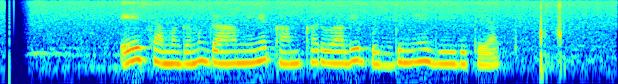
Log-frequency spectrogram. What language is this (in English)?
Sinhala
